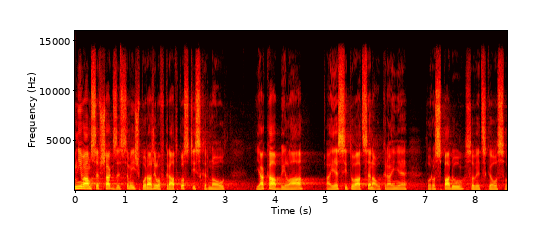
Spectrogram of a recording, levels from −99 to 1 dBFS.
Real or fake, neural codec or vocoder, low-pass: real; none; 14.4 kHz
